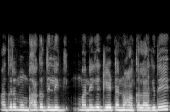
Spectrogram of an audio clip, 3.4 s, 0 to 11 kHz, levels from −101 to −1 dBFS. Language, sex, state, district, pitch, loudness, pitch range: Kannada, female, Karnataka, Bidar, 245 Hz, -15 LUFS, 240-255 Hz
